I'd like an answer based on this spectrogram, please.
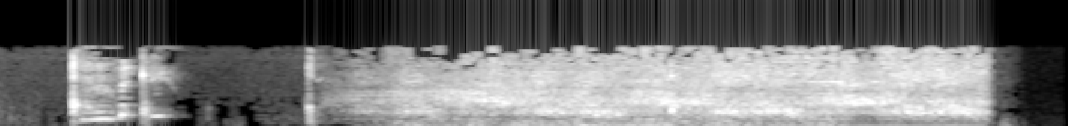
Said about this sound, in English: MVP, and you know what they were yelling. MVP, they were yelling MVP for LeBron James because he truly was amazing.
